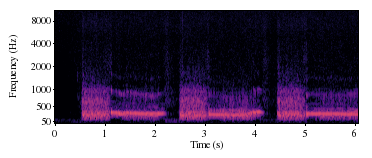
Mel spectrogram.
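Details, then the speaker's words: Teaching example from a thorax and lungs exam: rapid breaths with a sustained high-pitched, hissing, shrill musical whistle through the latter part of each cycle; wheezes. "wheezes are relatively high pitched and have a hissing or shrill quality and often suggest"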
